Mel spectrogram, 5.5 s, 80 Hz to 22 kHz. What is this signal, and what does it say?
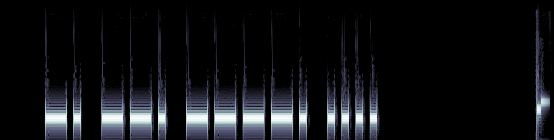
Morse code, heard as a keyed tone, about 17 wpm, 700 Hz. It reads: NG9H
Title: USA Call Signs - 3x Character Spacing - 17wpm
